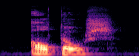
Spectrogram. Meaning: always
- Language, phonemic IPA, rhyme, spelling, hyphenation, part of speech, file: Dutch, /ɑlˈtoːs/, -oːs, altoos, al‧toos, adverb, Nl-altoos.ogg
